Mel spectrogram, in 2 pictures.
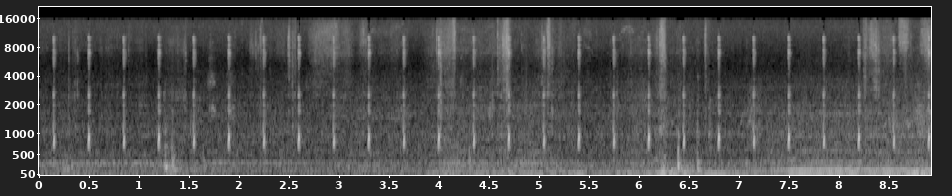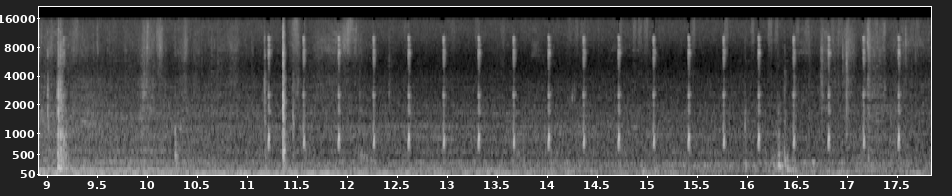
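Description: A car engine hums low as the car drives slowly through an echoing garage.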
